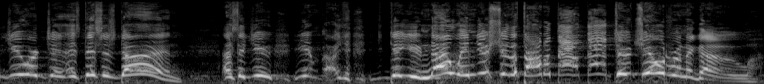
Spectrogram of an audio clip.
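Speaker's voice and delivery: loud, high exasperated retort; heated retelling. Retold or imitated. Preacher retelling how he lectured the teller, loud and exasperated. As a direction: lay into her, exasperated. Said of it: "And I told her".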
